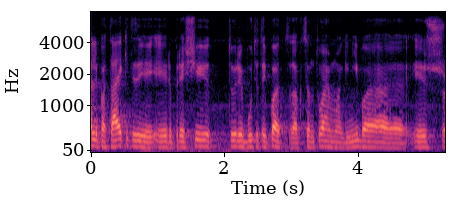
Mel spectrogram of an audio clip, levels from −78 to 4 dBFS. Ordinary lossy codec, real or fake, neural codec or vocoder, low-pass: Opus, 24 kbps; real; none; 7.2 kHz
